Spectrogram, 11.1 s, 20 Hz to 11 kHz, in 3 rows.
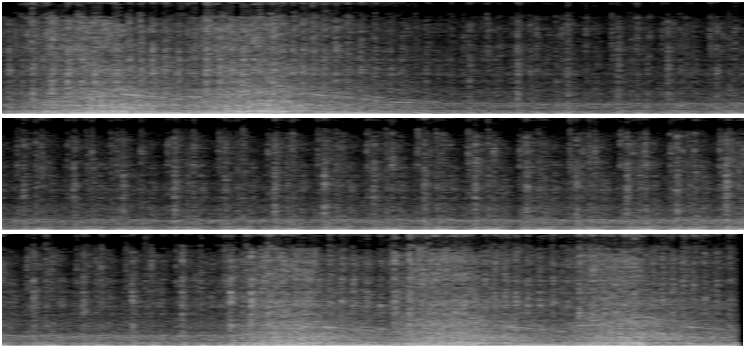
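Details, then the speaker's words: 1964 VW Cal Bug budget build, flat-four running after wiring and motor install. Steady, even idle with a quick rhythmic pulse and light exhaust ticking; healthy apart from a couple of minor exhaust leaks. "All right, now for 10 days, we have it running. And you can hear it sounds pretty darn good. I mean, I got a couple of exhaust leaks."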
